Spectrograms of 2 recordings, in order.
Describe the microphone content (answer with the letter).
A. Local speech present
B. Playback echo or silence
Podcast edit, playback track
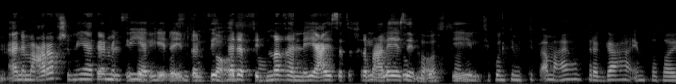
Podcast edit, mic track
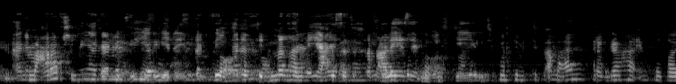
A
